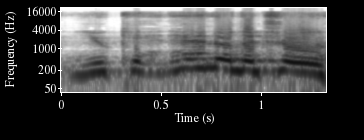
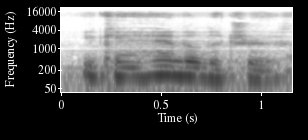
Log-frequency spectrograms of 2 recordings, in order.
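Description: First: It is said loudly, yelled. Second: It is said without yelling.

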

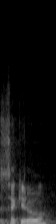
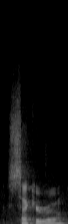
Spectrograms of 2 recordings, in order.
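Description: First: The name is said with Japanese-style pronunciation. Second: The name is said with English pronunciation. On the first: "I'm not going to do the Sekiro thing because I'm not sure if that's right" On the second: "I'm going to do the English way and just say Sekiro"

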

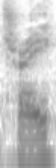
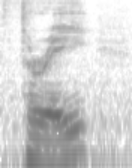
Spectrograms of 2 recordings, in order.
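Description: First: The word begins with a plain t sound. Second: The word begins with a th sound. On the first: "like with my Irish accent, like tree, we say tree" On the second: "instead of three"

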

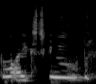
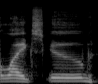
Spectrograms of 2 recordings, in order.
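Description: First: It is a full, exaggerated Shaggy voice. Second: It is a toned-down, half Shaggy voice.

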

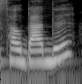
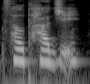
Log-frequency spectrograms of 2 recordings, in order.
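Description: First: The last syllable starts with a plain d sound. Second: The last syllable starts with a dzh sound. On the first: "albo saudady" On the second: "saudhadzi chyba to jest brazylijska wymowa"

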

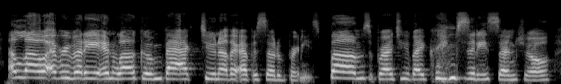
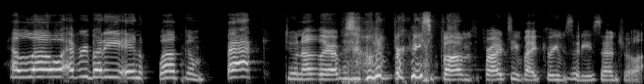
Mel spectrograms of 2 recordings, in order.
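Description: First: It is said with moderate, calmer energy. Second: It is said with very high energy.

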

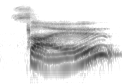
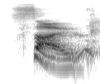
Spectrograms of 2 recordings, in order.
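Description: First: The word is drawn out long. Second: The word is said short, not drawn out. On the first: The speaker calls it right. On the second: The speaker calls it wrong.

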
